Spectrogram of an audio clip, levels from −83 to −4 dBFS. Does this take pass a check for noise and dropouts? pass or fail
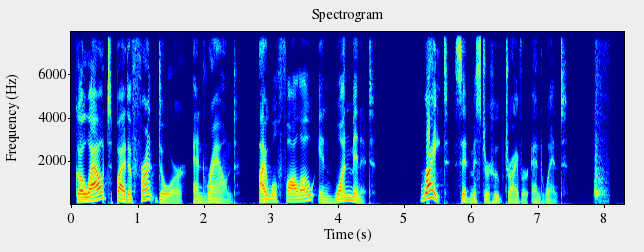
fail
